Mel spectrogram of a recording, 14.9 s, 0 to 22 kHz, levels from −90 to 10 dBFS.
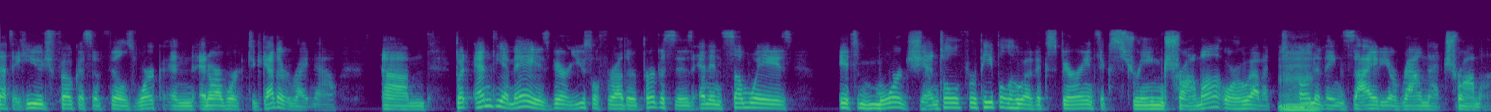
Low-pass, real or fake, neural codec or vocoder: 7.2 kHz; real; none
